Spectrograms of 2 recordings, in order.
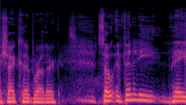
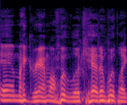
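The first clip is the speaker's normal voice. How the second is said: ordinary talk, nothing marked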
